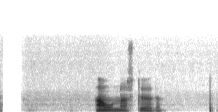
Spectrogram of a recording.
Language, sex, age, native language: Icelandic, male, 30-39, Icelandic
